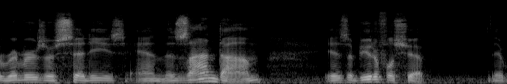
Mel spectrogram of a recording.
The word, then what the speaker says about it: Zaandam: That's spelled Z as in zebra, A-A-N, D as in David, A-M as in Mary, Zaandam.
